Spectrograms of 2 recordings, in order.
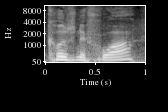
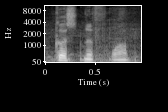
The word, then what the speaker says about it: Cosnefroy: Good there, well, Benoit Cosnefroy. Cosnefroy. Well, we had somebody ask me on Twitter how to pronounce his surname, whether the S is said or skipped over.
